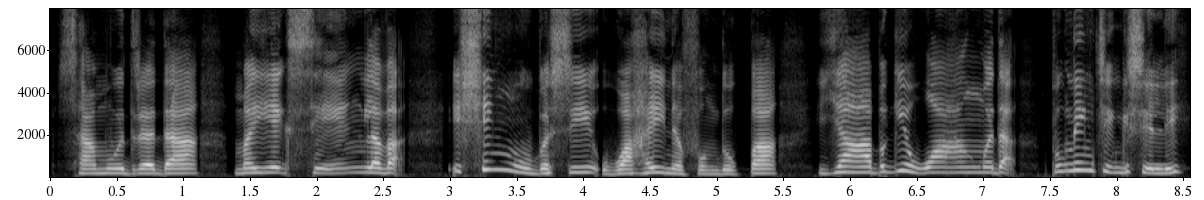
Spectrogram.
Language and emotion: Manipuri, surprised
